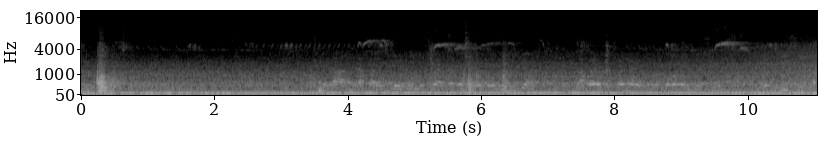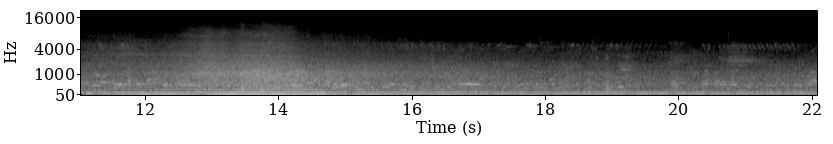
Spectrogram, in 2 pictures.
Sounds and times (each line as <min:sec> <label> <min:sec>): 0:00.0 morning traffic 0:22.0
0:00.0 birds 0:22.0
0:03.5 speech 0:22.0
